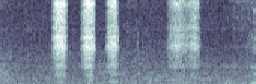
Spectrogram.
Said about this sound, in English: Dexter starts sniffing for evidence.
